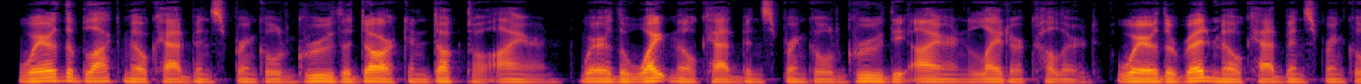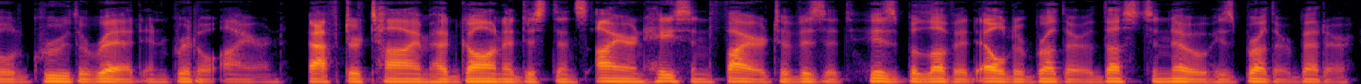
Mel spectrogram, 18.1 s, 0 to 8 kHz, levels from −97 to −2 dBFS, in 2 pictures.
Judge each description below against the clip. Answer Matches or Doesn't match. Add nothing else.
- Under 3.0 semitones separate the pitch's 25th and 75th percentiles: Matches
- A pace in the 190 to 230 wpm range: Matches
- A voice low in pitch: Matches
